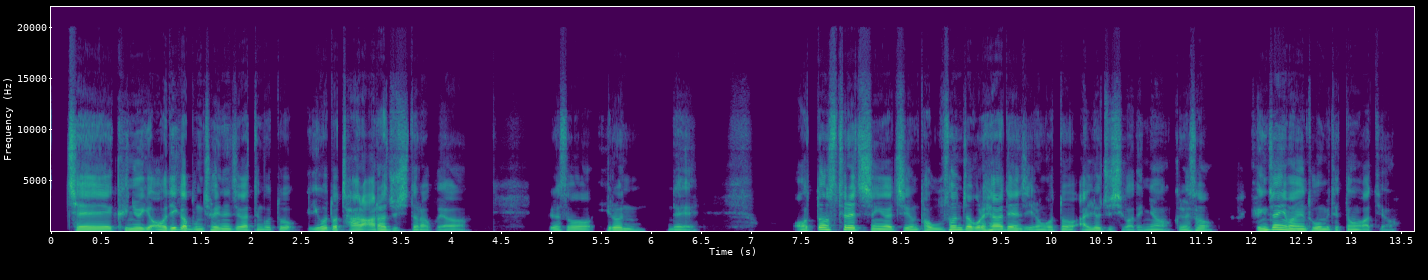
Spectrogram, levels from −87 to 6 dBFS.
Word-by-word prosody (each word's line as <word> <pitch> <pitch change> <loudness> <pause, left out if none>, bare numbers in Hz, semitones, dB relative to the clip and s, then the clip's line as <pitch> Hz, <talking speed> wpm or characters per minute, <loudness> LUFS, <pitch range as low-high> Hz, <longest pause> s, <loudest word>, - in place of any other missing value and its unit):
제 120 0 +4
근육이 125 0 +1
어디가 120 - +4
뭉쳐 115 +7 -3
있는지 125 -4 0
같은 110 -1 -1
것도 100 0 -5
이것도 150 - 0
잘 115 -3 +2
알아주시더라고요. 90 - -1 0.8
그래서 125 +1 -2 0.2
이런 120 -5 -1 0.2
네 - - -6 0.9
어떤 200 -1 +2
스트레칭을 175 -11 +3
지금 110 -4 -1
더 105 - -2
우선적으로 140 +5 +2
해야 175 +2 +5
되는지 140 -9 +1
이런 100 +3 -4
것도 105 0 -3
알려 105 +4 -1
주시거든요. 90 -3 -4
그래서 135 +8 -4 0.4
굉장히 180 +8 +4
많은 125 -4 +4
도움이 115 -1 0
됐던 105 0 -4
것 - - -4
같아요. - - -17
120 Hz, 360 characters per minute, -23 LUFS, 105-135 Hz, 0.9 s, 해야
